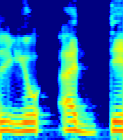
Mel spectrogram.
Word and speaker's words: يُؤَدِّ: یہ ہو جائے فَلْ يُؤَدِّ الَّذِينَ، بالکل حمزہ کا تلفظ الف کی طرح تھا، تو یہ ہو جائے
